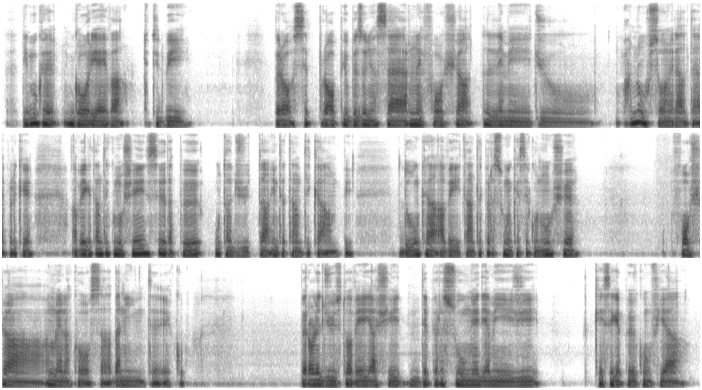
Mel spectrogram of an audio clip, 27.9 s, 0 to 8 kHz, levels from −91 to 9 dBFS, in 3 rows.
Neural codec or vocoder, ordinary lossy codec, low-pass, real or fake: none; none; none; real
